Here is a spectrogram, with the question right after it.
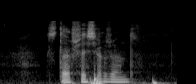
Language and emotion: Russian, neutral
